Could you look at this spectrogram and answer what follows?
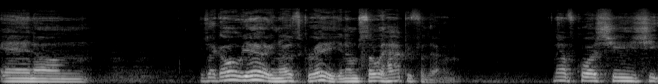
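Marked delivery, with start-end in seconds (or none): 2.2-4.6 extremely fake, forced cheerful happy tone. Retelling what he said after hearing of the proposal: imitating a fake happy tone. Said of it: "the most fakest smile and the most fakest tone".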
